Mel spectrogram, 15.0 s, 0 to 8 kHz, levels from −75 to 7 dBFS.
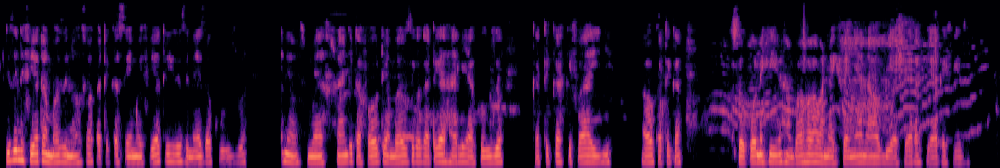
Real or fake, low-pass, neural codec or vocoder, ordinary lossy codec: real; 7.2 kHz; none; MP3, 32 kbps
